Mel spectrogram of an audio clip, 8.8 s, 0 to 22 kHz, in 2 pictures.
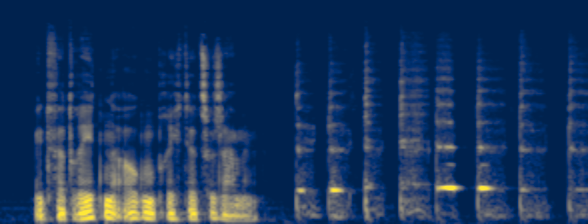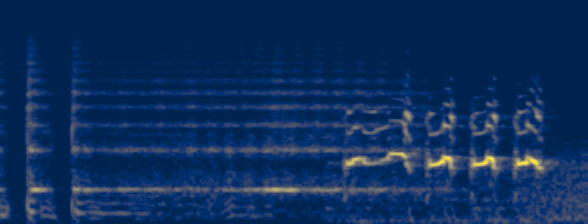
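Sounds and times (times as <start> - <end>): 
speech: 0.3 - 2.6
seagulls crying: 7.0 - 8.6.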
